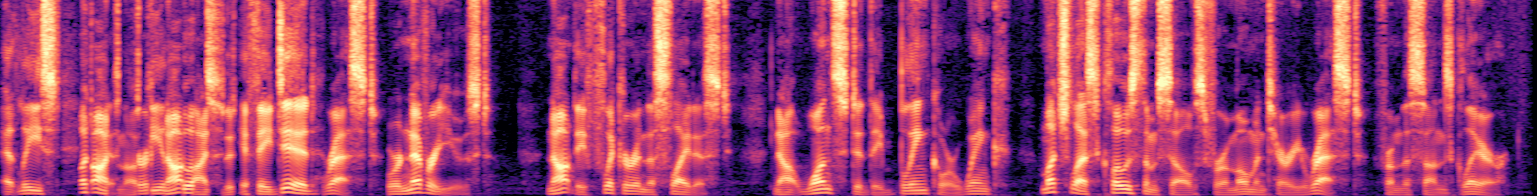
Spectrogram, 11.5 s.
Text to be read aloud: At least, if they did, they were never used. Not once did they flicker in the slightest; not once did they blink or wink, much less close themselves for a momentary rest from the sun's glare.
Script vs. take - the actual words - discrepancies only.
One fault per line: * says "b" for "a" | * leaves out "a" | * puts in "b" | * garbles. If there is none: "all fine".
* garbles
* says "rest" for "they"
* leaves out "once did"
